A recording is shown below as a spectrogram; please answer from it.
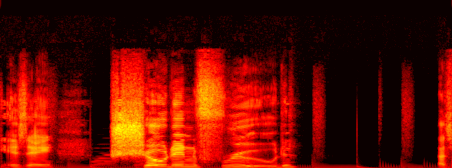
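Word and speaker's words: Schadenfreude: time following someone you don't like is a Shen frud that's how you pronounce it I know what the word means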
